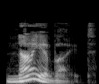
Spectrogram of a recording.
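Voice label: "niobite", British English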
